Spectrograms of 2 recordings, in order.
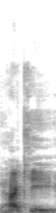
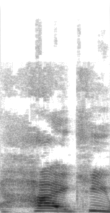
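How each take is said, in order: First: The words are slurred together loosely and quickly. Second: The words are pronounced fully and with feeling. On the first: The word is said out of habit. "It gets smushy and easy to say because I've said it so darn much" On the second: The speaker means it wholeheartedly. "when I say it with feeling, I pronounce it thoroughly but confidently"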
